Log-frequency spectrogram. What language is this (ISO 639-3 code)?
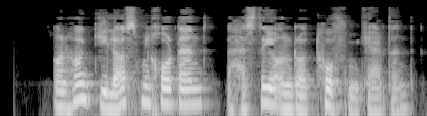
fas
